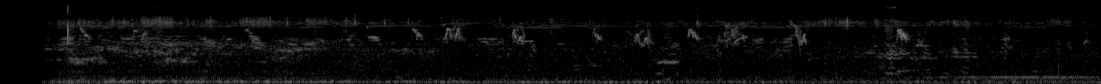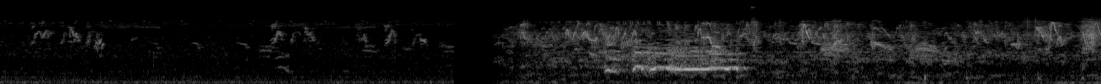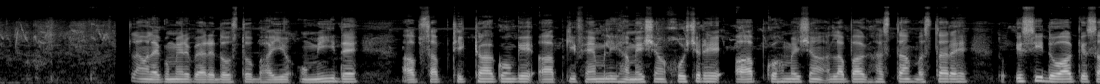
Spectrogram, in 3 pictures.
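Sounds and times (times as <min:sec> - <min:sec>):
small birds chirping: 0:00.4 - 0:33.0
lower held bird call: 0:06.4 - 0:07.6, 0:16.0 - 0:21.0.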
